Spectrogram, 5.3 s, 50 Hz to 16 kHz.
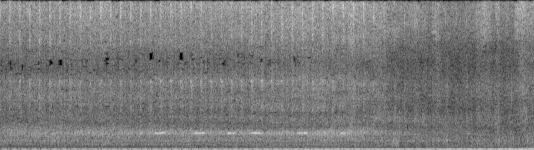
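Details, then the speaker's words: BMW E39 cold start after a new clutch installation, after a frozen starter solenoid failed to engage the flywheel. Loud, lumpy, uneven low idle pulsing about three times a second, growing louder. Rough idle, "sounds horrible", but it runs. "oh my god that sounds horrible [Music] oh it's running"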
